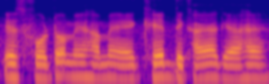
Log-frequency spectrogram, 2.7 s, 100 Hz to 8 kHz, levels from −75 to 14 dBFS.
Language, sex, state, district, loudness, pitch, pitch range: Hindi, male, Arunachal Pradesh, Lower Dibang Valley, -16 LUFS, 140 Hz, 135-145 Hz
